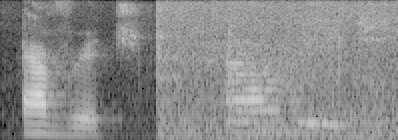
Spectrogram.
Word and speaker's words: average: really a full syllable we don't say average out it's not wrong but it sounds too long and also average out it's pretty much only two syllables average yeah just like family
